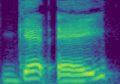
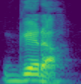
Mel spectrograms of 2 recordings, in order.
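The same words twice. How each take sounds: First: The two words are said separately. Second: The two words are blended into one.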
